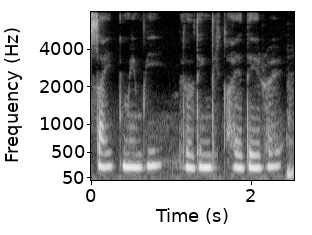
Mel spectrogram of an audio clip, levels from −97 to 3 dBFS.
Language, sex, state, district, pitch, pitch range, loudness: Hindi, female, Arunachal Pradesh, Papum Pare, 240 Hz, 230-255 Hz, -14 LUFS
